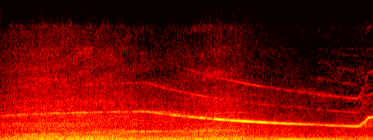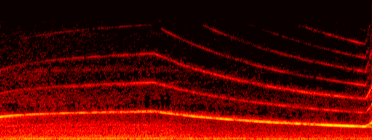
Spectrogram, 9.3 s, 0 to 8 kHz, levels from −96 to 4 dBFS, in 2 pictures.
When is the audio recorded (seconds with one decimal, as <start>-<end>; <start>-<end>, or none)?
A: 0.0-3.6; 4.6-9.3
